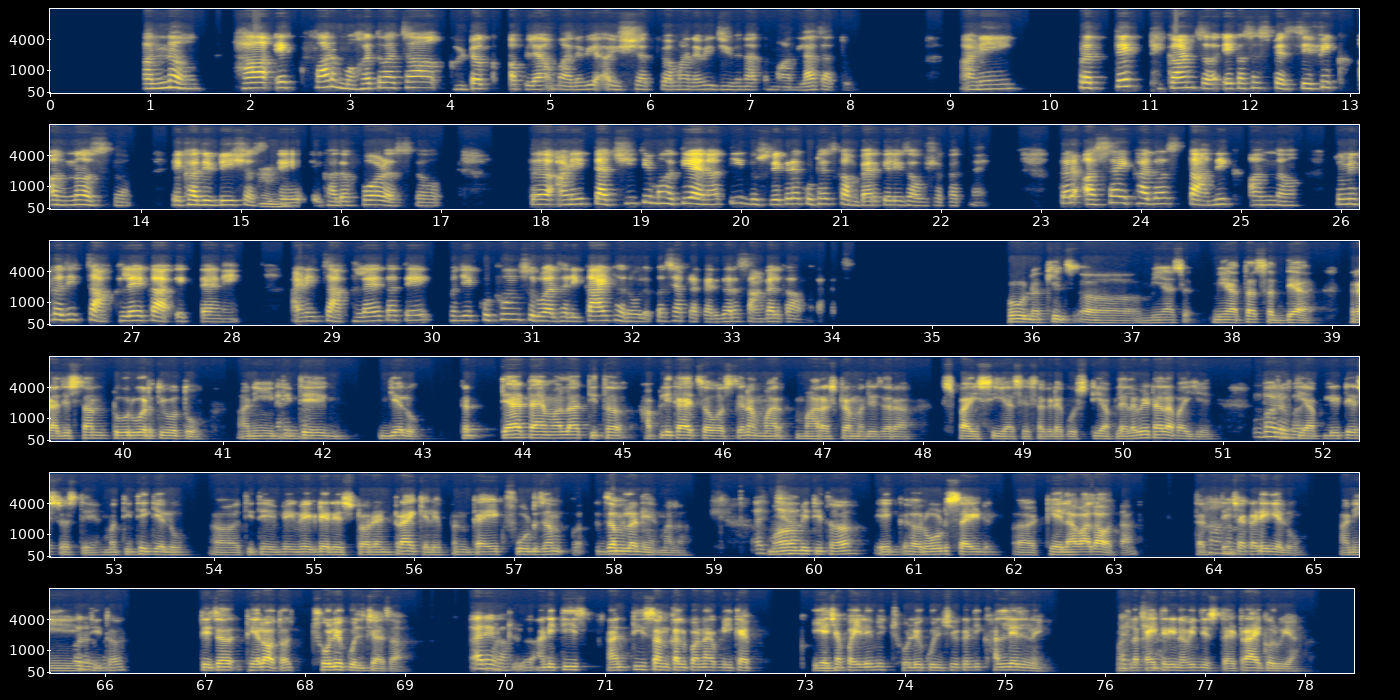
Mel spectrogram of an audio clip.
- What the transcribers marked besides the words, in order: other background noise; in English: "रेस्टॉरंट"; tapping
- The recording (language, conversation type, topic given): Marathi, podcast, एकट्याने स्थानिक खाण्याचा अनुभव तुम्हाला कसा आला?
